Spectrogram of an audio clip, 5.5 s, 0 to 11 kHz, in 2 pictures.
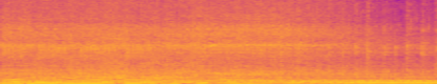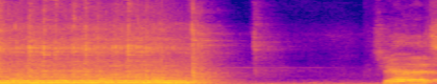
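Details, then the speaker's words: Poulan P3314 33cc chainsaw, 14in bar, bought as non-runner with chain off the bar, after starting with primer and part throttle: revs high and smooth, steady pitch, drops cleanly and picks back up; runs strong and healthy. "pretty good I mean I didn't really expect any different after all it was running before we started working on it so it's not surprising that it sounds okay"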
